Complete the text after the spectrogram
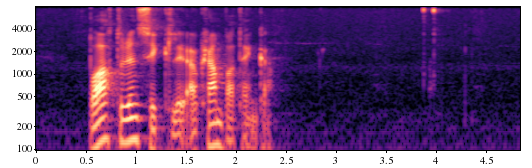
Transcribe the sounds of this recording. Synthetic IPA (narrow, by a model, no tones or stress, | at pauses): b̥ɑːt̪ʊɾɪnsɪklɪɾʔa̰ːwkʰɾampa̰t̪ʰɛ̰ŋka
